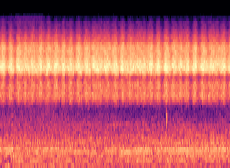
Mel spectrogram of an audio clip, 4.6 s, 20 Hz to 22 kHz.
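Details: Cicadas in Croatia by the sea, summer 2020: a bright, continuous high buzz swelling in slower pulses, with one brief faint click partway through.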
